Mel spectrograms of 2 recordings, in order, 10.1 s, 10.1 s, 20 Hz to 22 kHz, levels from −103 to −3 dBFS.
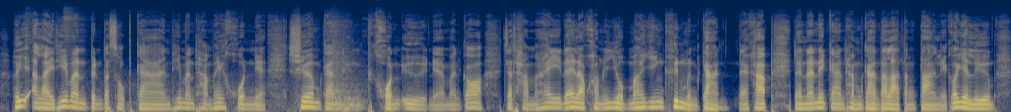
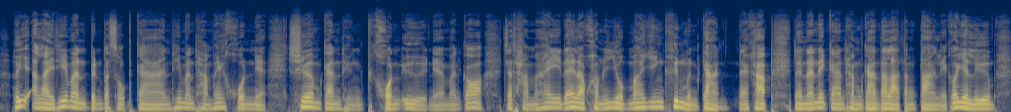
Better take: second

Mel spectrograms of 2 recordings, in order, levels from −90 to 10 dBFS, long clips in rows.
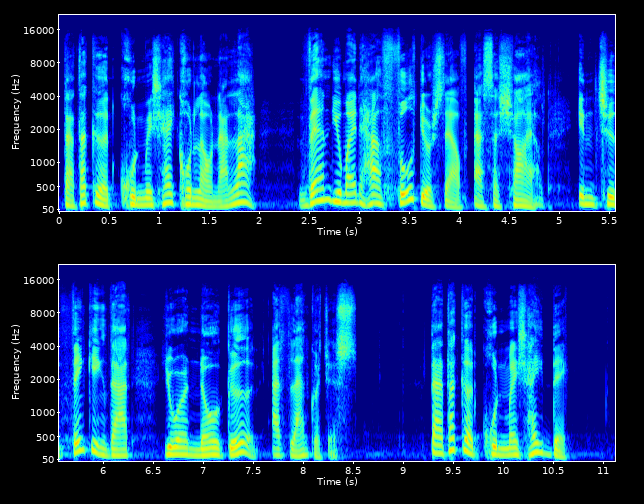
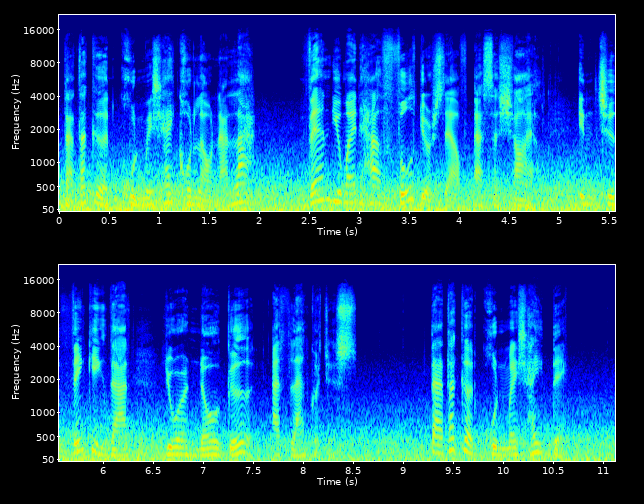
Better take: first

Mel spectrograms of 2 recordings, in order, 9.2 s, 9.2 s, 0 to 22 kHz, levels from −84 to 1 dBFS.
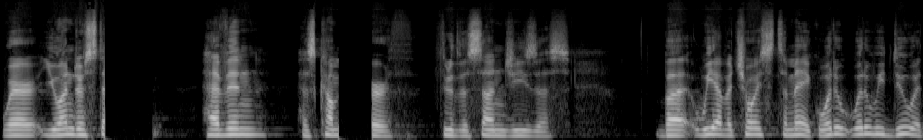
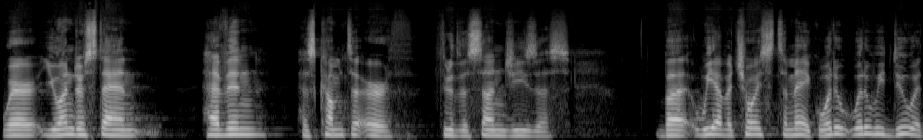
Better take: second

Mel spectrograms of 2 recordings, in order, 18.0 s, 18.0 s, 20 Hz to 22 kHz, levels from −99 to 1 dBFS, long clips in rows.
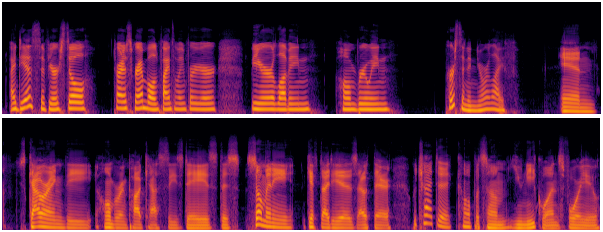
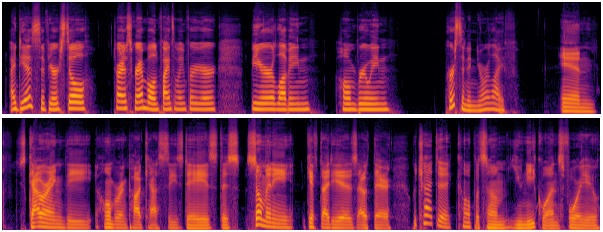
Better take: second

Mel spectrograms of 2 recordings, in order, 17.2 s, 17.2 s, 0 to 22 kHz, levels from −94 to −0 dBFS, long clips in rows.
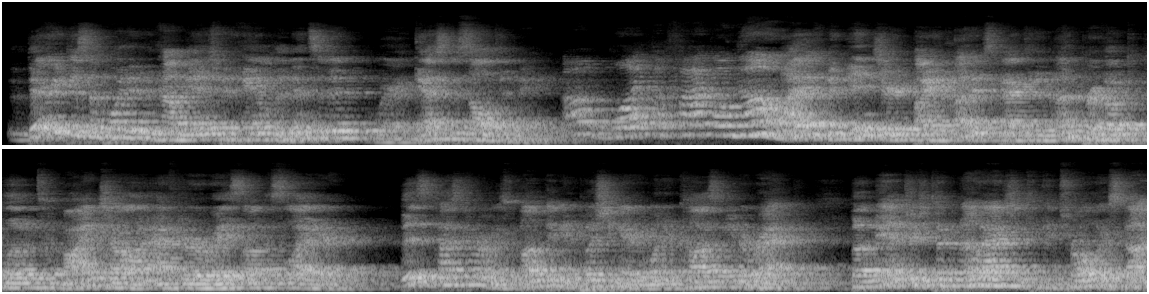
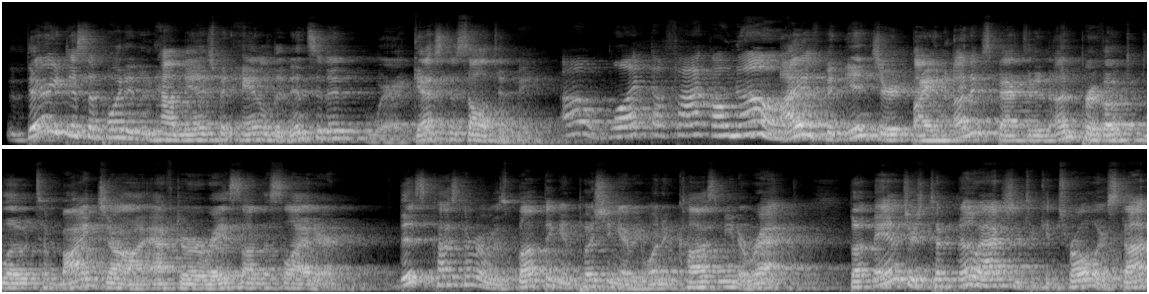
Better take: second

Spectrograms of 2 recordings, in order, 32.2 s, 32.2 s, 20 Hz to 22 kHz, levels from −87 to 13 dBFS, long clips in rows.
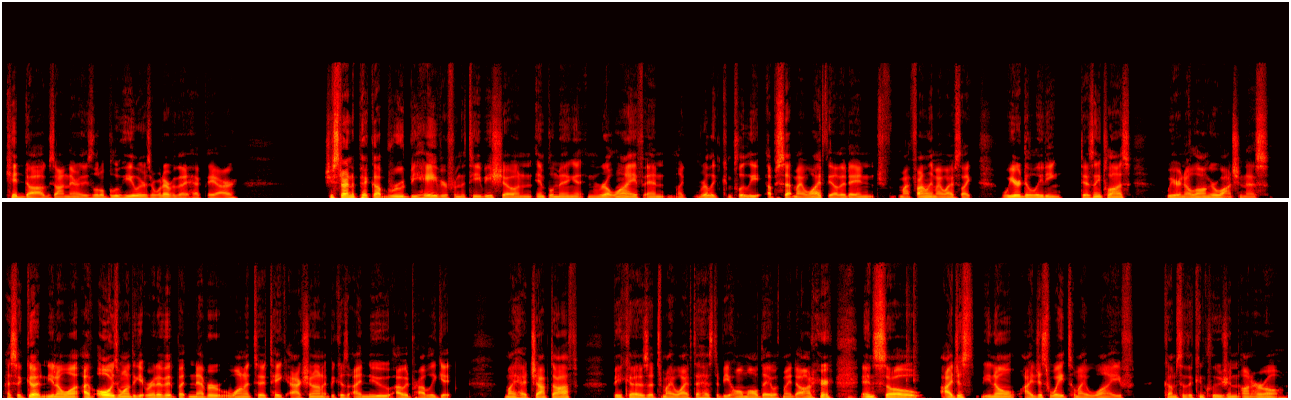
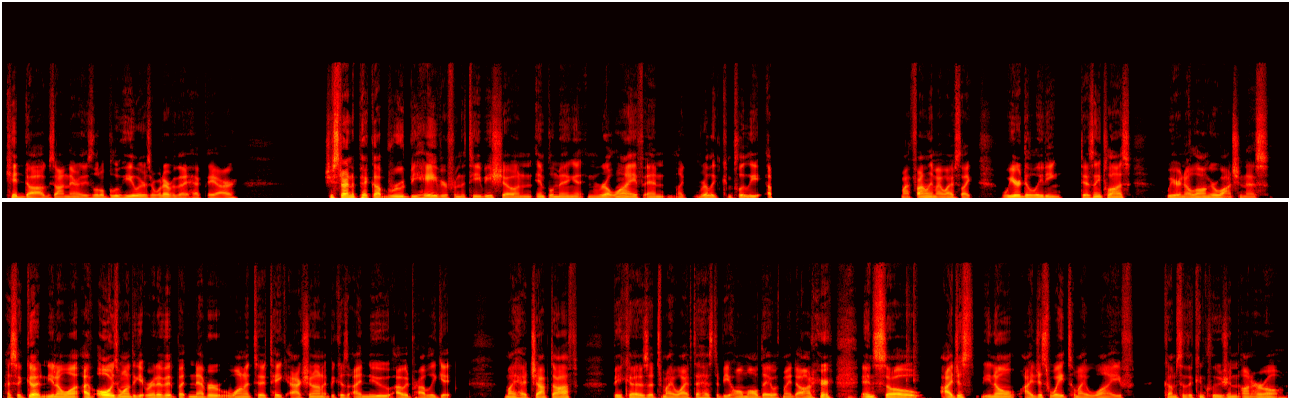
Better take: first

